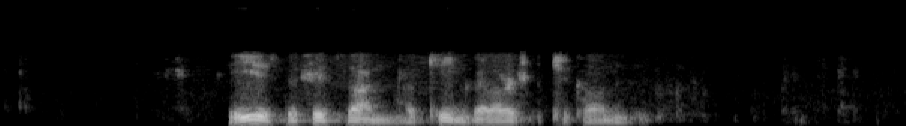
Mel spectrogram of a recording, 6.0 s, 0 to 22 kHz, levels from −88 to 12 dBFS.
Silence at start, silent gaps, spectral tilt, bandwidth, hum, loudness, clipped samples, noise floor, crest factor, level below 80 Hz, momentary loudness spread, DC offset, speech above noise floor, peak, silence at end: 1.55 s; none; -11 dB/octave; 4 kHz; none; -22 LUFS; under 0.1%; -83 dBFS; 20 dB; -60 dBFS; 16 LU; under 0.1%; 62 dB; -4 dBFS; 1.85 s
